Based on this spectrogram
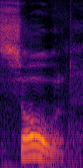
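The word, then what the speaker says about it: Seoul: what have i done it's soul and it's spelled s-e-o-u-l that's how it's spelled soul but there we are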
